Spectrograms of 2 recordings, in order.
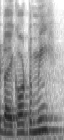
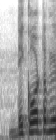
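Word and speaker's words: dichotomy: अब ये वर्ड को देखेंगे, डाइकोटमी, डिकोटमी बोलते हैं, डाइकोटमी बोलते हैं, दोनों तरह की प्रोनाउंसिएशन है इसके।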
